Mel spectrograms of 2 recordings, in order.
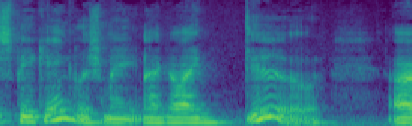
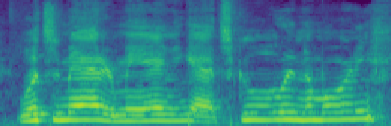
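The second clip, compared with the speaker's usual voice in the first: slips into a California accent, pitched up; 7 semitones higher, 4 dB louder than usual. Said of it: "The [name] California accent".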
